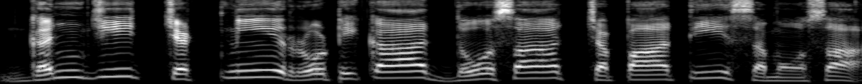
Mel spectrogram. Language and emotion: Sanskrit, neutral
